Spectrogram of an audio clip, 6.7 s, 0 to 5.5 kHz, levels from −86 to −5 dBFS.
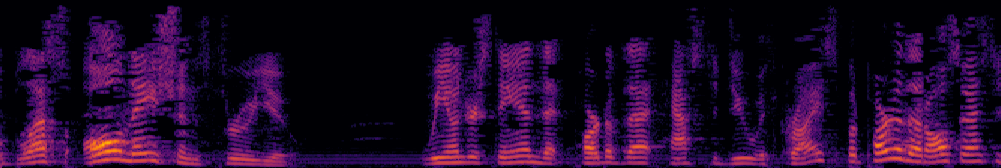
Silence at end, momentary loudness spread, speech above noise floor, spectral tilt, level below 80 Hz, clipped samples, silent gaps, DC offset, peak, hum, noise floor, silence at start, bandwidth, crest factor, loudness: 0 s; 16 LU; 33 dB; -3 dB/octave; -80 dBFS; under 0.1%; none; under 0.1%; -16 dBFS; none; -70 dBFS; 0 s; 5.4 kHz; 22 dB; -37 LUFS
